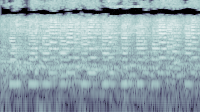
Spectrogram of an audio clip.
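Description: A truck horn sounding in a quick run of short, evenly spaced blasts over the noise of a crowd.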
